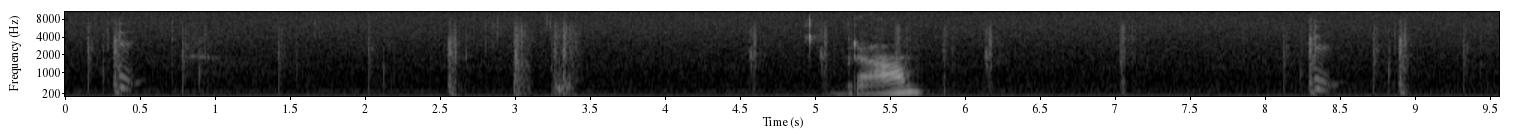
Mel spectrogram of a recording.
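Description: Boots land with short thuds on stone.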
